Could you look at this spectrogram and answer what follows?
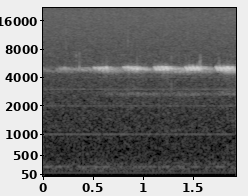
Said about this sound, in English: So, like, if we stop the conversation for a quick second, we can hear the crickets behind you.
